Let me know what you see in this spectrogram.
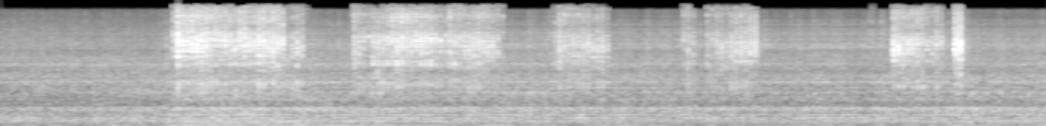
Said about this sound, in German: Das war jetzt das Schleifen eines Absatzes. So hört sich das dann im Allgemeinen an.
